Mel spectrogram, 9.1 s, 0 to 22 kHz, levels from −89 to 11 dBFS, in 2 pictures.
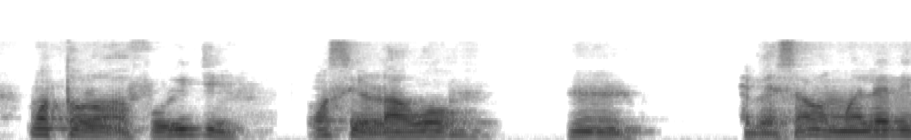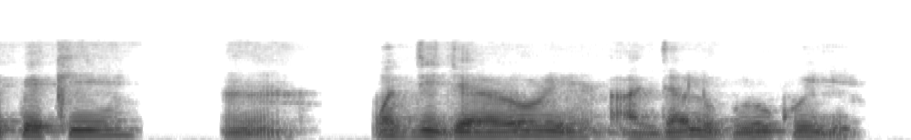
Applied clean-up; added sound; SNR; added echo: neural mask model Resemble Enhance denoiser.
